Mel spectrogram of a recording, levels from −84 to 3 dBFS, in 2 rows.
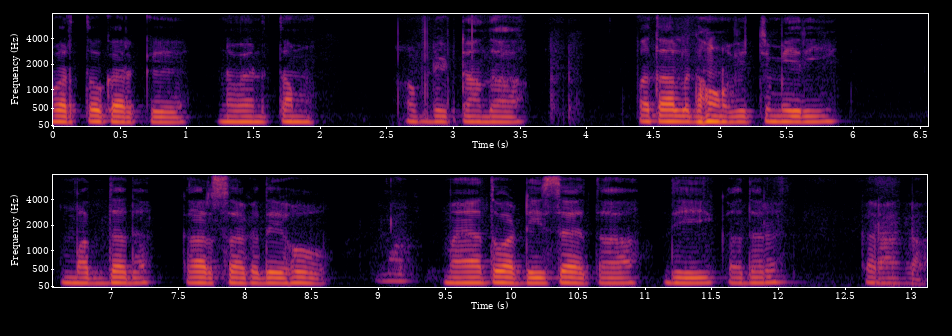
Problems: constant background noise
